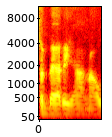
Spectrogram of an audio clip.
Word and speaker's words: Severiano: It's pronounced Severiano, which uses a V.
